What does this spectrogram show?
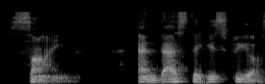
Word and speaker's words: sine: to write sin but they are going to pronounce it sign and that's the history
